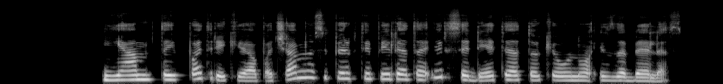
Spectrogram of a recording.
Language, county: Lithuanian, Vilnius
